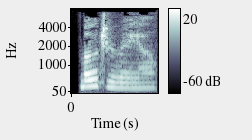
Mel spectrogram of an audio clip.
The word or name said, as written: motorail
